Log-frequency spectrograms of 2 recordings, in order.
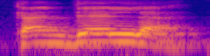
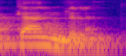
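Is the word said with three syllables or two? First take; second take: three; two. First: A full vowel is sounded between d and l. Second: No vowel is sounded between d and l. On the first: The speaker calls it wrong. "في ناس بتنطق نطق غريب قوي" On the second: The speaker calls it right. "اليه سايلنت شويه"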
